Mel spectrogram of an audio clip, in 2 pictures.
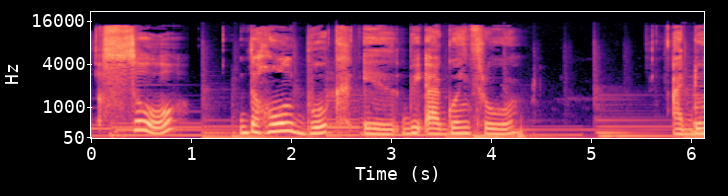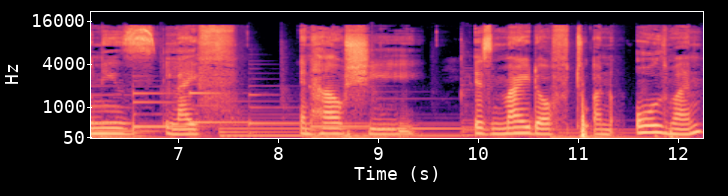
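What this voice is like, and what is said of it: Raspy, hoarse voice. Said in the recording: “sorry, I don't know why my throat is, my throat is raspy. I don't know, maybe it's cold”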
